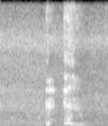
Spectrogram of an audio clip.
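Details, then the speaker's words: Two short, dry cough bursts from an adult on Clearwater Beach, Florida, over surf and wind; an irritant cough blamed on red tide, which also causes sneezing. "And the smell is making, there's like a cough. It's making you cough and sneeze."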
